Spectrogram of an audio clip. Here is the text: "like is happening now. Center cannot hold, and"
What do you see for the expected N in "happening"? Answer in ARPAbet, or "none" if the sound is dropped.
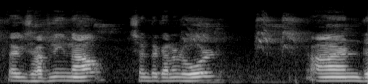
N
